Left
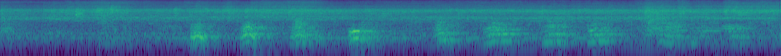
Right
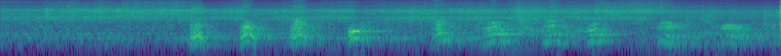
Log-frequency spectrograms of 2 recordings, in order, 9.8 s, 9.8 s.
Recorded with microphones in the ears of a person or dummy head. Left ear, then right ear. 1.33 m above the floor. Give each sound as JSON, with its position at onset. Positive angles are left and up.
{"t": 2.4, "sound": "a shout", "side_deg": -50, "distance_m": 1.6}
